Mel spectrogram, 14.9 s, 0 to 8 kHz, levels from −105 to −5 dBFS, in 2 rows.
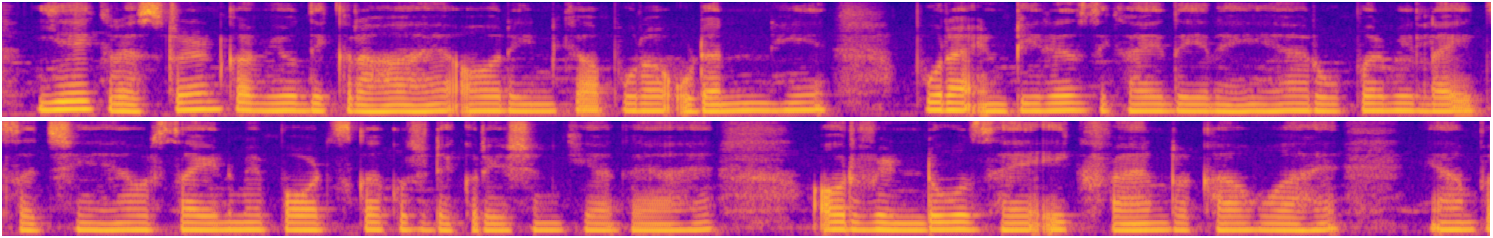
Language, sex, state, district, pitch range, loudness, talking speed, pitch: Hindi, female, Uttar Pradesh, Varanasi, 175-185 Hz, -23 LUFS, 185 wpm, 180 Hz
